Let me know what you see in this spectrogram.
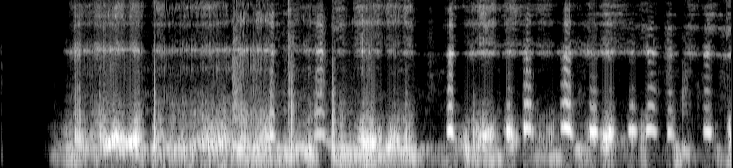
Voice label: voice message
